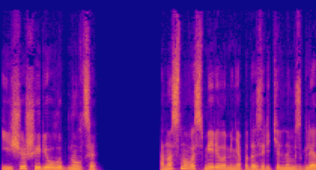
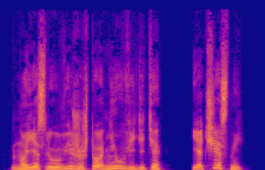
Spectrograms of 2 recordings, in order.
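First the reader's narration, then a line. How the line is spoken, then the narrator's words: Plain. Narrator (Russian): ответил Марти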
